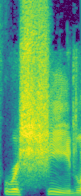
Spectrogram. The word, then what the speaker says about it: Rashid: We've got to go with a Boston accent there. It's Hamika, and it's Rashid, like Rashid Wallace.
